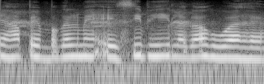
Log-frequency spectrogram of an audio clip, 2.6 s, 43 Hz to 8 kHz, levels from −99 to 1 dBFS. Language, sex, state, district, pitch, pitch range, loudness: Hindi, female, Jharkhand, Ranchi, 235 Hz, 225-240 Hz, -15 LUFS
